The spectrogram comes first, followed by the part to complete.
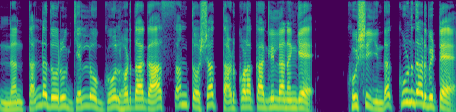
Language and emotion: Kannada, happy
